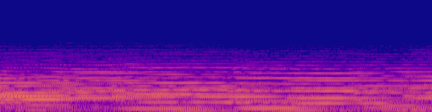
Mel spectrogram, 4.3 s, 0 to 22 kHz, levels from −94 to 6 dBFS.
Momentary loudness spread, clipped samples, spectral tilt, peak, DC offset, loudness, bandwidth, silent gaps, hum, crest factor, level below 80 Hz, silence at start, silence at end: 7 LU; under 0.1%; -9.5 dB/octave; -22 dBFS; under 0.1%; -37 LUFS; 5.8 kHz; none; none; 14 dB; -52 dBFS; 0 s; 0 s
